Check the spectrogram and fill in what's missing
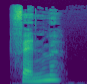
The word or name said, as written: fandeme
